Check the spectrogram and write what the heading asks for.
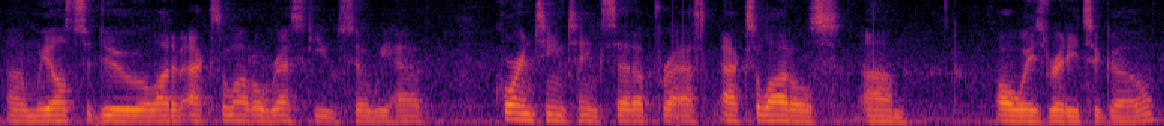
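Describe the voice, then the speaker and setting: A man hosting a casual live stream Q&A from his home, relaxed and chatty with frequent ums. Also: medium pitch, unhurried, a little hiss or hum.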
